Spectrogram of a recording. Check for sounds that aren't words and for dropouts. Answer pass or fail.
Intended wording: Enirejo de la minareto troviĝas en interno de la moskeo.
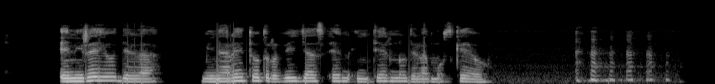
fail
